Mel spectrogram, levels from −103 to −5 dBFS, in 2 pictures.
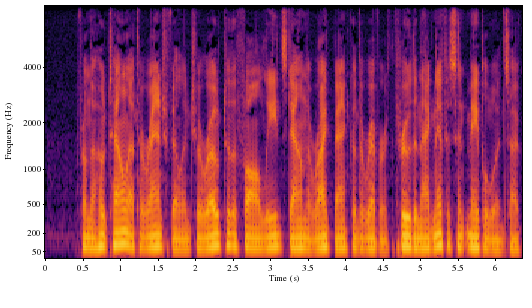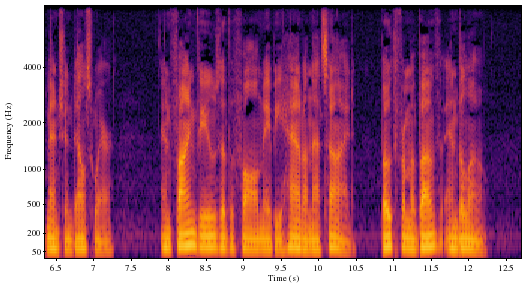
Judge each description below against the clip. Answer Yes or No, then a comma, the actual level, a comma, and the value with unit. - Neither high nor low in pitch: No, very low, 80 Hz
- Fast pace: Yes, fast, 215 wpm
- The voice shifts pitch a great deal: No, average, 2.8 semitones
